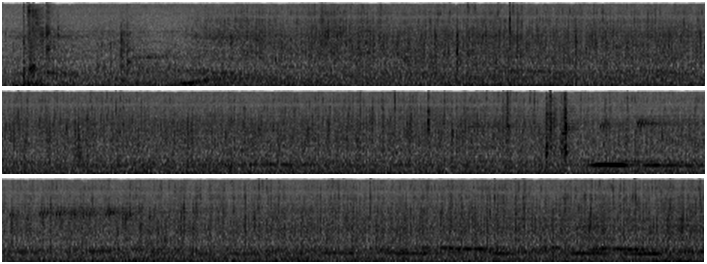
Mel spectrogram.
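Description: Shrimp rice broth simmering in a steel plow-disc pan over a propane burner: a steady bubbling hiss. A sharp metal clink just after the start, as the enamel lid comes off, and a few more light clicks later.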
